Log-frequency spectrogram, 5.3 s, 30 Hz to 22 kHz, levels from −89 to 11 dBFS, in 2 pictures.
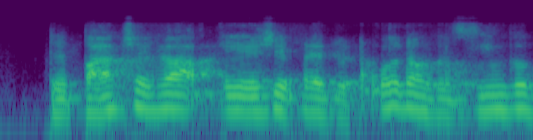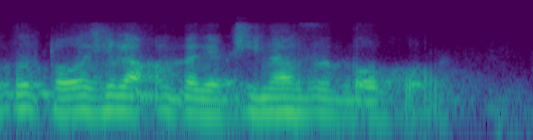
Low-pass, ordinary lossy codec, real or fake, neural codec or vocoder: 7.2 kHz; Opus, 16 kbps; fake; codec, 16 kHz, 1 kbps, FreqCodec, smaller model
